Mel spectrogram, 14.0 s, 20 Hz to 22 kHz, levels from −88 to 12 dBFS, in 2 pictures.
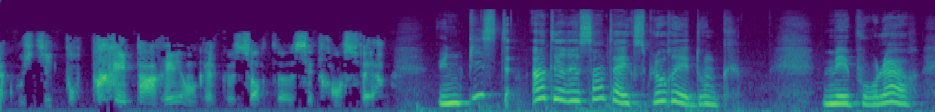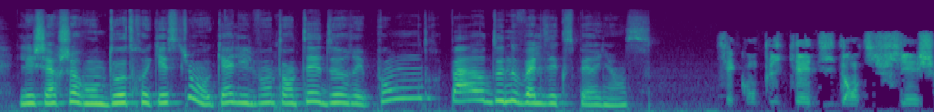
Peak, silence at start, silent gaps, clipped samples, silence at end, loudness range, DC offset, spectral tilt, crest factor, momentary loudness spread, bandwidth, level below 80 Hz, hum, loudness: -4 dBFS; 0 s; none; under 0.1%; 0 s; 4 LU; under 0.1%; -3 dB/octave; 18 dB; 14 LU; 16 kHz; -50 dBFS; none; -21 LUFS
